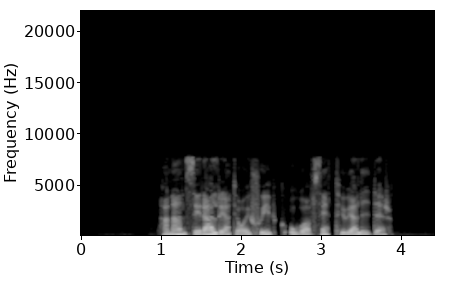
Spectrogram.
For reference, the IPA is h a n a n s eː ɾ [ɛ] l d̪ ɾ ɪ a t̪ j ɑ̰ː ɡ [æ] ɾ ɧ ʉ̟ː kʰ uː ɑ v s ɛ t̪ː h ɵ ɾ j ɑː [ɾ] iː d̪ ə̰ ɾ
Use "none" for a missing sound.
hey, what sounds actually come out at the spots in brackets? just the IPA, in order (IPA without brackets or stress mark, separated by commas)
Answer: a, æ, l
